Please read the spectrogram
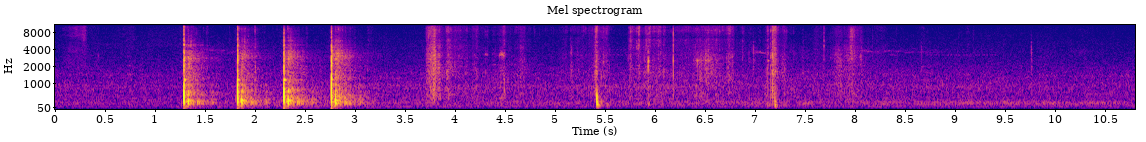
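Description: Tungsten-tipped metal survival baton striking a stone slab four times in quick succession, about half a second apart, the slab breaking under the blows. Lighter knocks and clatter follow as the broken stone pieces are moved.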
